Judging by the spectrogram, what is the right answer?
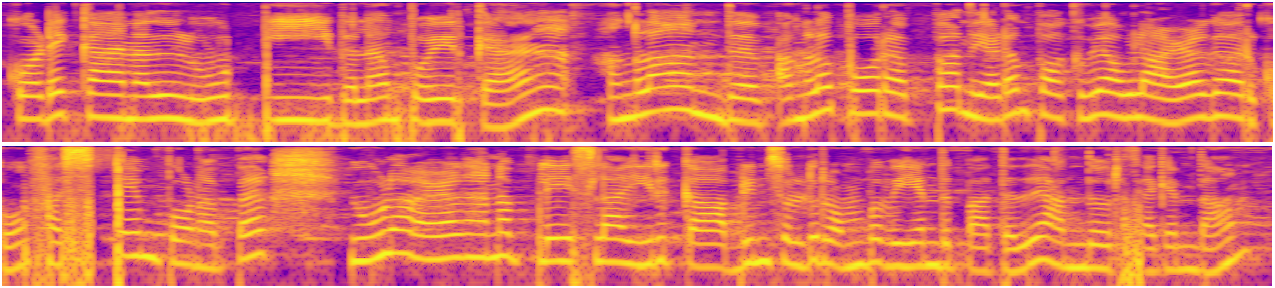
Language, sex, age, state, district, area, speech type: Tamil, female, 18-30, Tamil Nadu, Kallakurichi, urban, spontaneous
